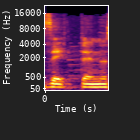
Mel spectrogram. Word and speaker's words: Zetten: Un'altra cosa che vi devo dire è che l'Heavenly Severance si chiama in realtà Zetten, se vogliamo pronunciarlo in giapponese, e fa appunto riferimento al suo creatore, al suo inventore.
